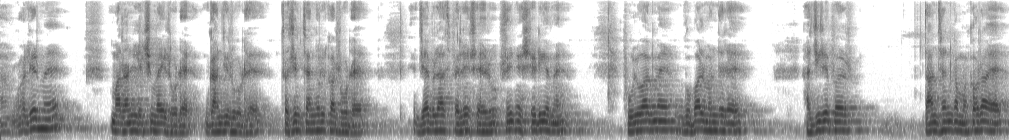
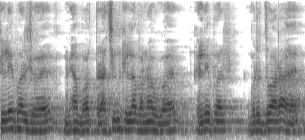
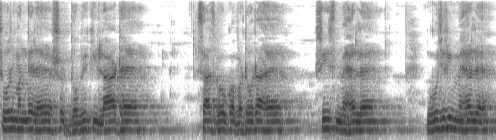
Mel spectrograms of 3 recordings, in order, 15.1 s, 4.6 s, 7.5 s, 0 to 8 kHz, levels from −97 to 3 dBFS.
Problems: background sounds at intervals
